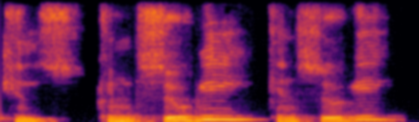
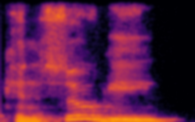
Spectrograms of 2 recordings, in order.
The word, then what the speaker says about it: kintsugi: Yeah, Now, of course, I'm sure you're familiar with kintsugi, into with yes.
